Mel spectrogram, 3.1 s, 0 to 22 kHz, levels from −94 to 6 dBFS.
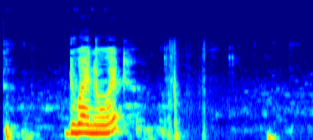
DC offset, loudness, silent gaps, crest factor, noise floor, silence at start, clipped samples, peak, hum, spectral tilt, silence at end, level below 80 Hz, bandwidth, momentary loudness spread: under 0.1%; -15 LUFS; none; 20 dB; -63 dBFS; 0.05 s; under 0.1%; 0 dBFS; none; -8.5 dB/octave; 0.4 s; -54 dBFS; 5.6 kHz; 27 LU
